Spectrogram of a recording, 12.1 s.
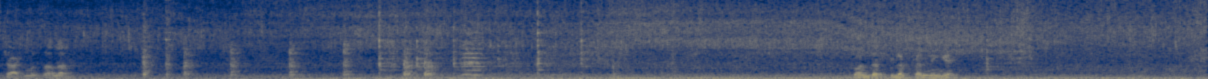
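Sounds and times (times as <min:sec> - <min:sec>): food sizzling in a pan: 0:00.0 - 0:12.0
metal spatula scraping a pan: 0:01.5 - 0:06.8, 0:09.8 - 0:10.6.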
